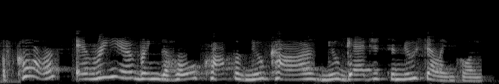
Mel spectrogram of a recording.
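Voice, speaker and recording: A woman's voice: a little high, moderate pace, slight background noise, lightly acted. An actress playing a well-bred, admiring lady car shopper, genteel and carefully enunciated, in 1940s promotional film style. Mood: wistful. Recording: tinny 1940 film soundtrack.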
